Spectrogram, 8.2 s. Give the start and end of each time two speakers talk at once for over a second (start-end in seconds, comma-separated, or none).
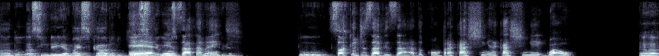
1.6-3.0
